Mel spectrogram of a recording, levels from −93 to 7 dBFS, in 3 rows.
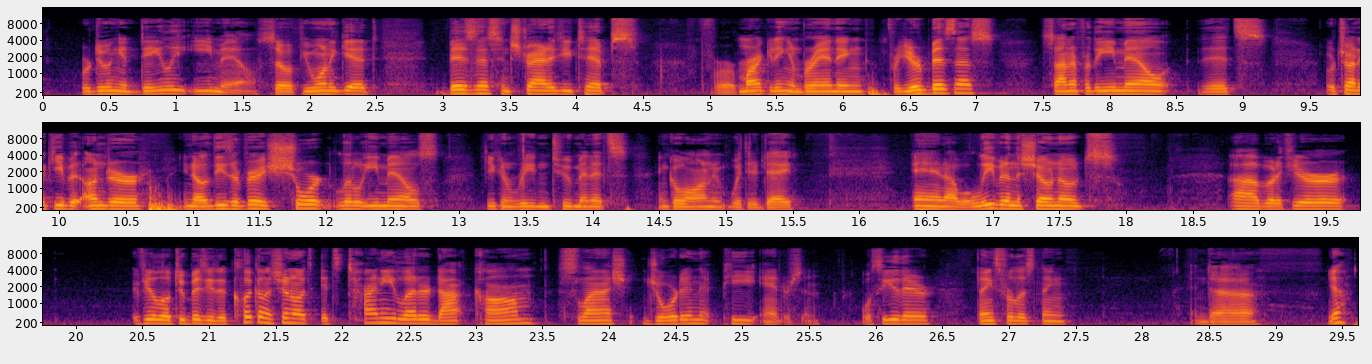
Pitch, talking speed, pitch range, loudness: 135 Hz, 190 wpm, 125-150 Hz, -19 LUFS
